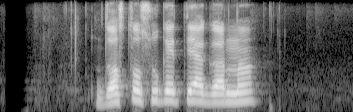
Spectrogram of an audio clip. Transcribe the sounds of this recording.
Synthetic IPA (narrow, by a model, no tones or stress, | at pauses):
d͡zʌst̪osuk̬et̪jaɡʌrnʌ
